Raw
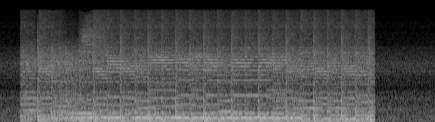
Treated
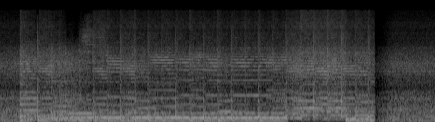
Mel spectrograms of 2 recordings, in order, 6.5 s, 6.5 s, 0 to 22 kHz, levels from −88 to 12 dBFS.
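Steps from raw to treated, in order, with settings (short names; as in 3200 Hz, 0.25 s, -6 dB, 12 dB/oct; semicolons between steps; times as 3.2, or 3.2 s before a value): 4.31–5.19 HPF 280 Hz 12 dB/oct; compressor 16:1, threshold -37 dBFS, peak gain reduction 20 dB; gain +5 dB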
